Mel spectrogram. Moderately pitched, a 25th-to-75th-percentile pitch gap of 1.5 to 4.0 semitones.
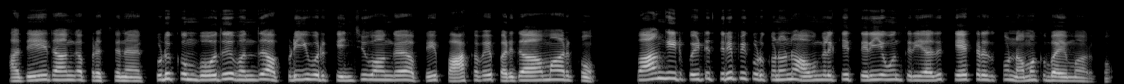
No: high, 210 Hz; average, 3.1 semitones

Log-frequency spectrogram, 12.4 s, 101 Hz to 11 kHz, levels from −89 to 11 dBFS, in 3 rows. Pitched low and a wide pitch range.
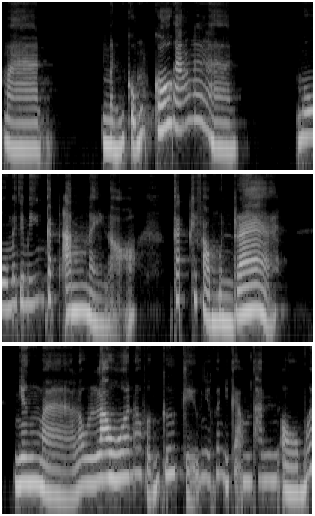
No: high, 240 Hz; wide, 6.2 semitones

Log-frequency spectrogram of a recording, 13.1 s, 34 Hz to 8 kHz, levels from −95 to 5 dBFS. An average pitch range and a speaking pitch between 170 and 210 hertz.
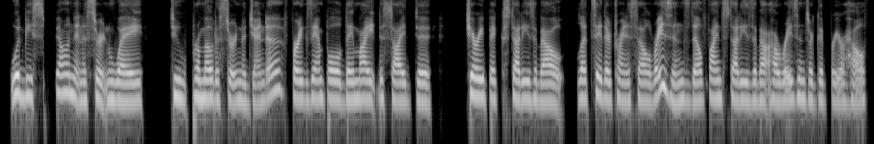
No: narrow, 2.0 semitones; medium, 185 Hz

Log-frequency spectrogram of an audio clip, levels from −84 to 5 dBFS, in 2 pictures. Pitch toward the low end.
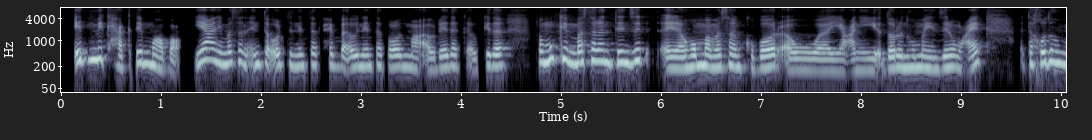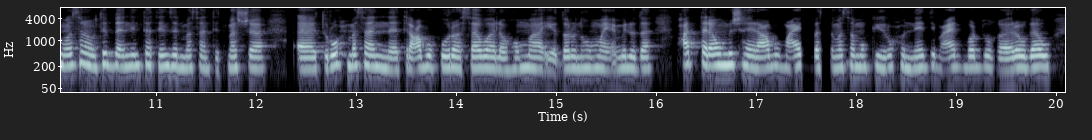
No: high, 195 Hz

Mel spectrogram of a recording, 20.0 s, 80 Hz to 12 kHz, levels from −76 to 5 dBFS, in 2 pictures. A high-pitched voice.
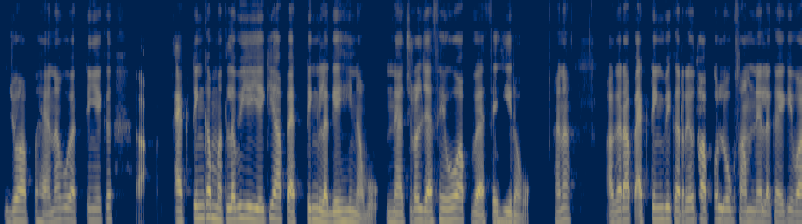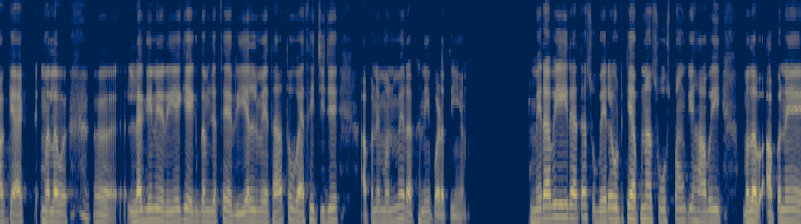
No: medium, 155 Hz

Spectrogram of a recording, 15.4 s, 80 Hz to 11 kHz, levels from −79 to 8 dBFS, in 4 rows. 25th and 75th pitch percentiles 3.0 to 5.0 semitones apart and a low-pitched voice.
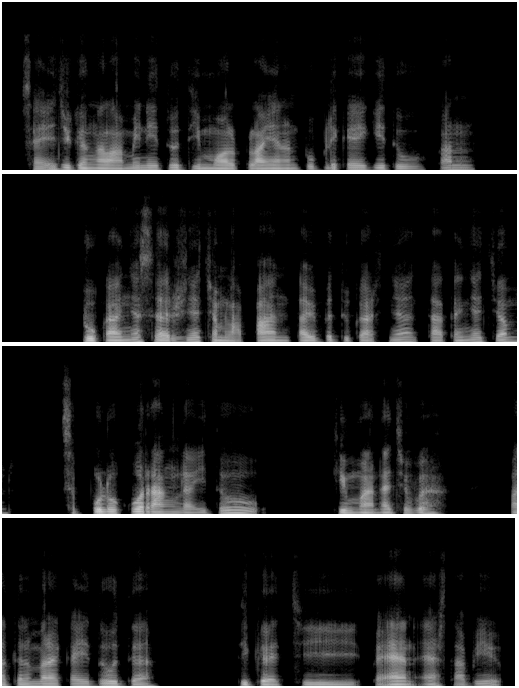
Yes: average, 3.3 semitones; low, 115 Hz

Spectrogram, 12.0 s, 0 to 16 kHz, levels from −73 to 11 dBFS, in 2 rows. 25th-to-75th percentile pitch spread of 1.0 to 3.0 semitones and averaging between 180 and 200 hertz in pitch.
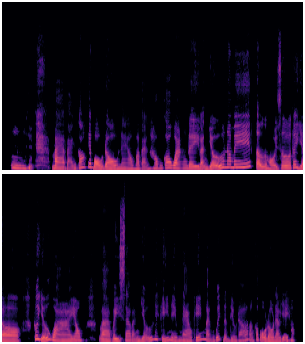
No: average, 5.2 semitones; high, 195 Hz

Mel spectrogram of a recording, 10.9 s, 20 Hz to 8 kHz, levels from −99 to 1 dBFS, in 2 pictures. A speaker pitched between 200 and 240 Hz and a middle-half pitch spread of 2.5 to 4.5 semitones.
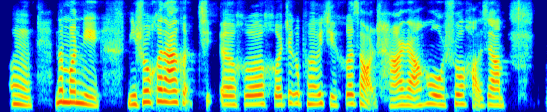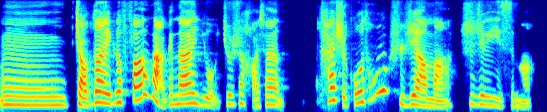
Yes: high, 235 Hz; average, 3.0 semitones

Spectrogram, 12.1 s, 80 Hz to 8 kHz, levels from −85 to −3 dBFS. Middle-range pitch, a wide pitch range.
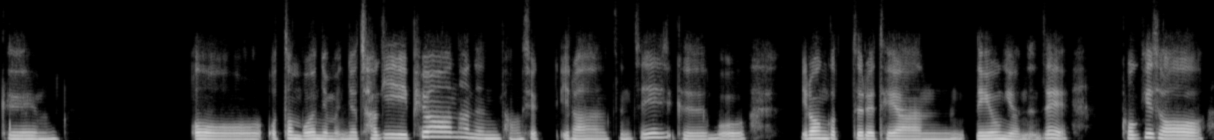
No: medium, 180 Hz; average, 2.8 semitones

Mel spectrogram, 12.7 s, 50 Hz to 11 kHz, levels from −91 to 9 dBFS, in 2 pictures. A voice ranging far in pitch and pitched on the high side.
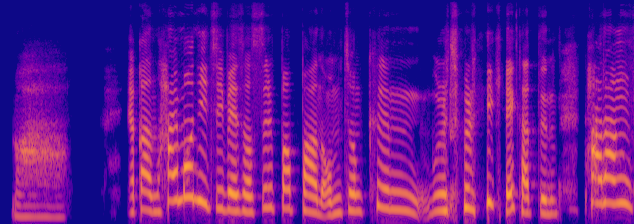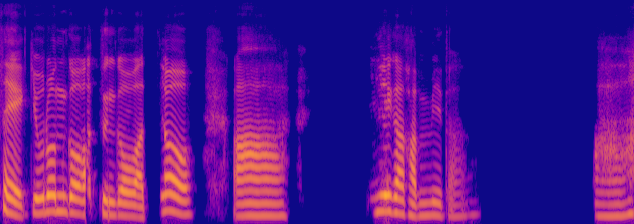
Yes: wide, 6.7 semitones; high, 230 Hz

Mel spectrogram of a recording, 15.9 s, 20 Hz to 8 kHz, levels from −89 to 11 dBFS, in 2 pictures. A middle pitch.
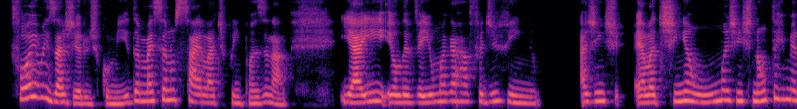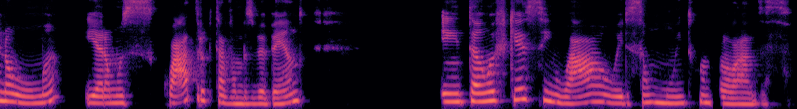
No: high, 205 Hz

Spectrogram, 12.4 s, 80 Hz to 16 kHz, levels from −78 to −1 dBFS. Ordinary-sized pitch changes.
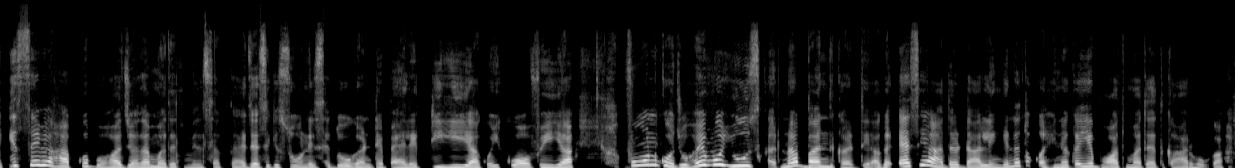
No: wide, 6.5 semitones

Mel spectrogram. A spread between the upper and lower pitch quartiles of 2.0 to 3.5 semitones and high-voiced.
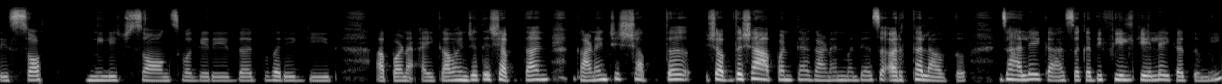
Yes: average, 2.8 semitones; high, 195 Hz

